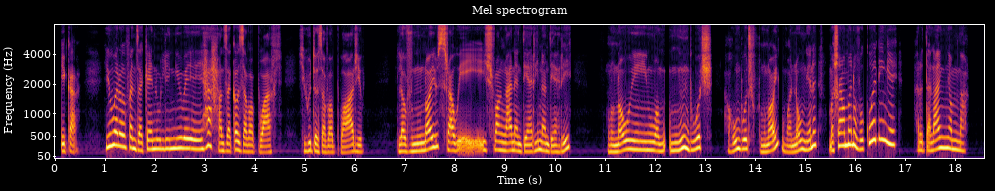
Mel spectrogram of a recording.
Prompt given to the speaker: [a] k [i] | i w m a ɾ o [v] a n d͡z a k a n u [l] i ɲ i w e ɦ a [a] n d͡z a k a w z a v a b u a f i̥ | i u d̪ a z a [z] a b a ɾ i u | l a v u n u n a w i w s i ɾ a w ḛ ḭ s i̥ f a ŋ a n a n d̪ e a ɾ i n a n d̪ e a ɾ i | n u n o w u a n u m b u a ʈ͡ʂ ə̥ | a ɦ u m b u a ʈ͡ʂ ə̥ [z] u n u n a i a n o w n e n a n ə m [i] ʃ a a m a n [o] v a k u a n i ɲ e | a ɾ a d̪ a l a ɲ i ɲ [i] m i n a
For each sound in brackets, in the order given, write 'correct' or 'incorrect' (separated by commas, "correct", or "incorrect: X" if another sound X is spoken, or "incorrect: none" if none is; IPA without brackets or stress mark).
incorrect: e, incorrect: a, incorrect: f, correct, correct, incorrect: v, incorrect: v, incorrect: a, correct, incorrect: a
